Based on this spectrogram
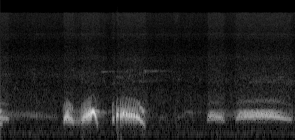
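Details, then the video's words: Spotted doves, one wild and one a decoy, calling back and forth at a trapping site. A rolling double coo, a strong slurred coo, then a short coo and a longer level one, all low-pitched. "TERKUKUR LIAR DAN PIKAT BERADU/BERLAGA HEBAT"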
